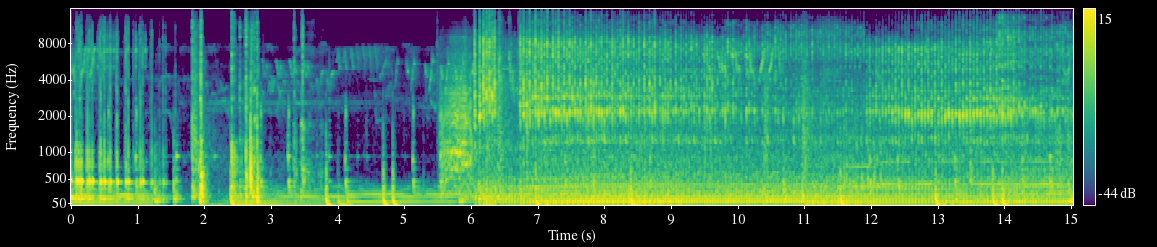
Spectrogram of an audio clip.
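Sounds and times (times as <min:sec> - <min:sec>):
small engine starting and running: 0:05.5 - 0:15.0.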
